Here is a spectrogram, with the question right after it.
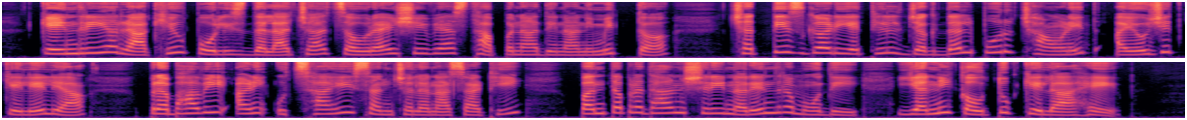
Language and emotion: Marathi, neutral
